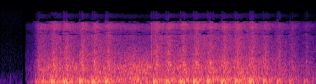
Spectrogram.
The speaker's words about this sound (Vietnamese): Video do Reuters thu được cho thấy xe tăng khai hỏa và binh lính nổ súng.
